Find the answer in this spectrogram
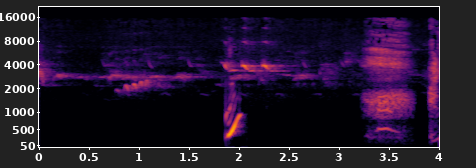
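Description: Cartoon sound effects over faint birdsong: a quick, loud rising whoop about two seconds in, then a short burst of noise shortly before the end.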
